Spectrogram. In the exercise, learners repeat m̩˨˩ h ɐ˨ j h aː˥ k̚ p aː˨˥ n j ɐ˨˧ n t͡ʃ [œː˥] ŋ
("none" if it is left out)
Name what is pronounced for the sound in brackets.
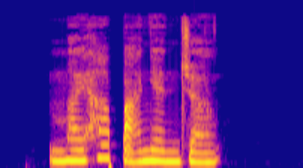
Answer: œː˨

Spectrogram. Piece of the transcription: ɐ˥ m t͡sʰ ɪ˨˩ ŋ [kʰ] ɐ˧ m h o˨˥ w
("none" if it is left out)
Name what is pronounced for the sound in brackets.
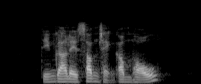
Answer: k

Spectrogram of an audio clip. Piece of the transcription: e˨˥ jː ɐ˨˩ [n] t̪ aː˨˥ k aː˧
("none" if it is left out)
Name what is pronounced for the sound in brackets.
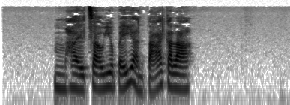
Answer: n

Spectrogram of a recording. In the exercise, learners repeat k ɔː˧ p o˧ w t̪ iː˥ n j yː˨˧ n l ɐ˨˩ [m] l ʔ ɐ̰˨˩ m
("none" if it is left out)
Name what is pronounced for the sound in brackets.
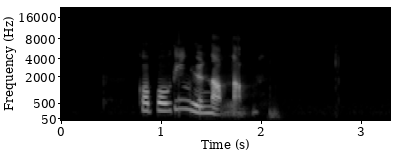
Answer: m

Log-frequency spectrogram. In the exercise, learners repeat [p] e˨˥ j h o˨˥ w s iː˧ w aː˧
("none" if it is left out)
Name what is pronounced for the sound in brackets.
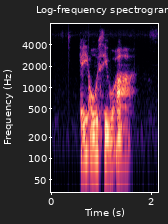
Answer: k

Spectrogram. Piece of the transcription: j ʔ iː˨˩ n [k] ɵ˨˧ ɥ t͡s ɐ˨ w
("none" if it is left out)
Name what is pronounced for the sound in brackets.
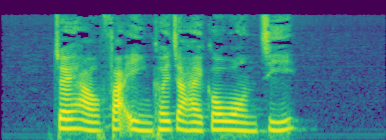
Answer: kʰ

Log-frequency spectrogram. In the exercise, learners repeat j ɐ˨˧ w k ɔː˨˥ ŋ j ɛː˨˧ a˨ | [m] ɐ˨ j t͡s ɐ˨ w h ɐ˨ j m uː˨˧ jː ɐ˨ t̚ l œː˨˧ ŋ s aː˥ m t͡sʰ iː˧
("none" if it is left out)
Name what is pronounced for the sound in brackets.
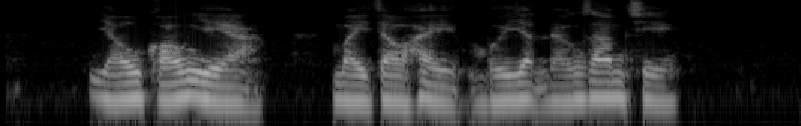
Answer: m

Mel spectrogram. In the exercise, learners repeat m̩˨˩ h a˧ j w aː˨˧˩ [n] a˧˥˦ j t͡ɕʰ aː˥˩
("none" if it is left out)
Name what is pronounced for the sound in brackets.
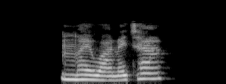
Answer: n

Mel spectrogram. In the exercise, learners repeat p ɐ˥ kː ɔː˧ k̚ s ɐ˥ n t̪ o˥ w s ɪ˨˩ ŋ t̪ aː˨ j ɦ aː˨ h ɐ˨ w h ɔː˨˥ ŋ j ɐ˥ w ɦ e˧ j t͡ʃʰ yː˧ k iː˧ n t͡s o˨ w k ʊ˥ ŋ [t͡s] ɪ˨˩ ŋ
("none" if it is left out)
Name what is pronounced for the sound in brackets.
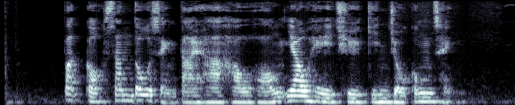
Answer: t͡sʰ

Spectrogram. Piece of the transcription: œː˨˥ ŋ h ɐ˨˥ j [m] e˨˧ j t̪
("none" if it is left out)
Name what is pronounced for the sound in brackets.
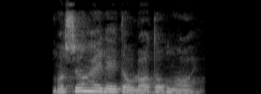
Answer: n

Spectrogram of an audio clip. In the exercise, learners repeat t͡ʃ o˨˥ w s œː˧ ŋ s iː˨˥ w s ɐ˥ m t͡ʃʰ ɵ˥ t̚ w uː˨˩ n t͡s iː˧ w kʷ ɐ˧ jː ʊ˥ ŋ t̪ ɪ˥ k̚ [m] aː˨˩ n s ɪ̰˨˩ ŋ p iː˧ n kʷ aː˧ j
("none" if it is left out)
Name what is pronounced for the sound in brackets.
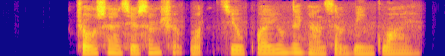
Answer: ŋ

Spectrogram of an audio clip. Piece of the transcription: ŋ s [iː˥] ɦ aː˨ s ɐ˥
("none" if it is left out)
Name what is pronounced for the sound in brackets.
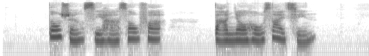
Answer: iː˨˩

